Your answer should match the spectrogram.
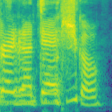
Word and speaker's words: Nadeshiko: Nadeshiko.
